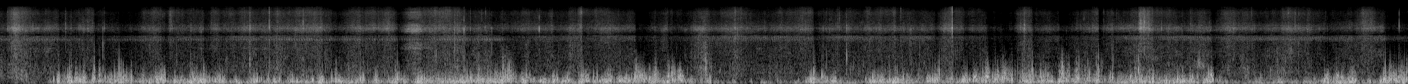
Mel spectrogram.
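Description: A person walking through tall dry grass and brush, the stalks rustling and swishing at each step, with wind buffeting the microphone.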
